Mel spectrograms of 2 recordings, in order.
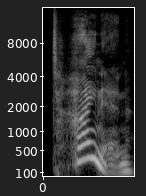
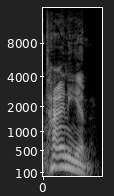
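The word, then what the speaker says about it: Tynion: everyone this is James tinan I 4th I'm sick of people saying tinan it's not tinan you just heard it it's tinan Let's Play It Again James tinan I fourth one of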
